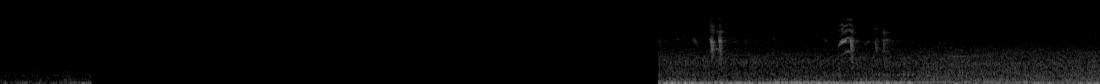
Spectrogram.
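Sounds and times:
high bird chirps: 0:06.8 - 0:09.0.

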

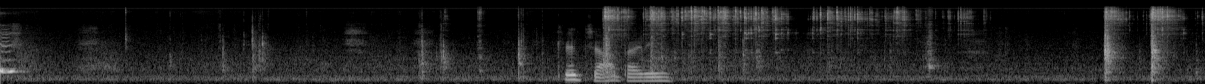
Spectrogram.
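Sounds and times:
plastic baby toy rattling: 0:06.0 - 0:09.9, 0:11.0 - 0:12.0.

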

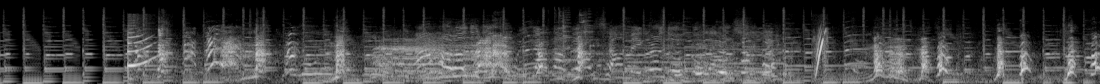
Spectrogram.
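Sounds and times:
upbeat background music: 0:00.0 - 0:11.0
puppy yipping and whining: 0:08.2 - 0:11.0.

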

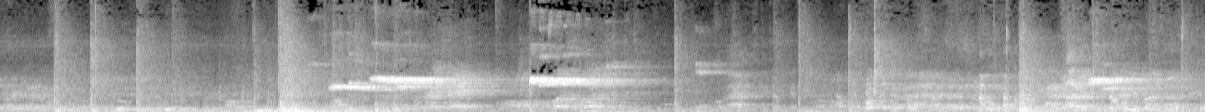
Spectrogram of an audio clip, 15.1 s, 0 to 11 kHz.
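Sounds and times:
shrill steady tone: 0:06.6 - 0:08.0
players calling out: 0:10.8 - 0:15.0.

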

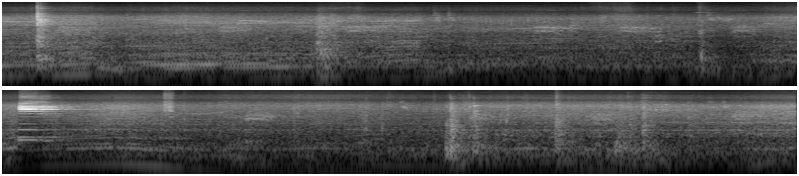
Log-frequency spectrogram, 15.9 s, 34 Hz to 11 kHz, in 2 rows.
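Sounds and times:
street traffic hum: 0:00.0 - 0:15.9
vehicle horn toot: 0:08.0 - 0:09.0.

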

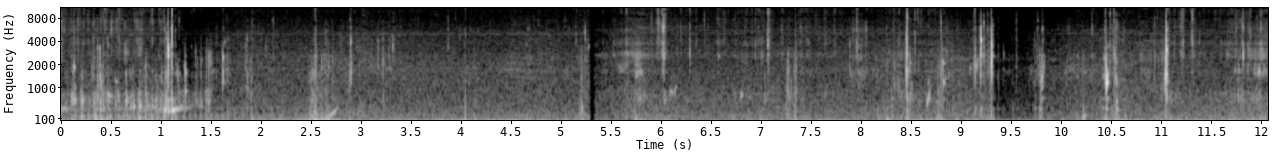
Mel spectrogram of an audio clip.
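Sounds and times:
sharp clicks and knocks underwater: 0:05.2 - 0:12.0.

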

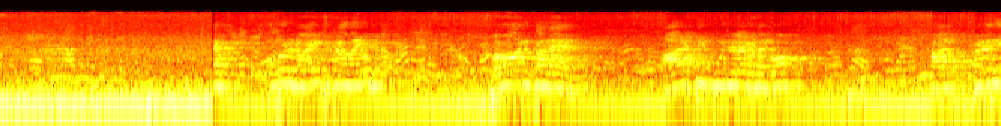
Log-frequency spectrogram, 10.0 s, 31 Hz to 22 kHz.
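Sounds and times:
loud steady low hum: 0:00.0 - 0:10.0
girl talking into microphone: 0:00.3 - 0:01.6.

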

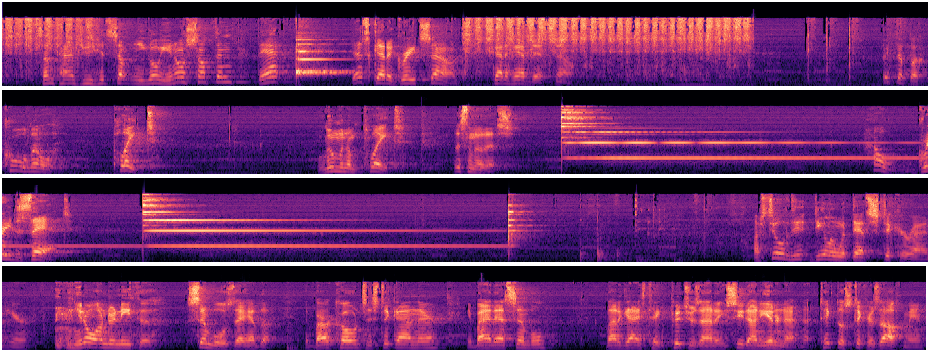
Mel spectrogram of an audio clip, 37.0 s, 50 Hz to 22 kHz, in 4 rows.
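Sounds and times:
sandpaper rubbing on metal: 0:00.0 - 0:01.2, 0:04.6 - 0:07.6
metal plate ringing: 0:02.9 - 0:03.8, 0:14.9 - 0:24.0.

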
